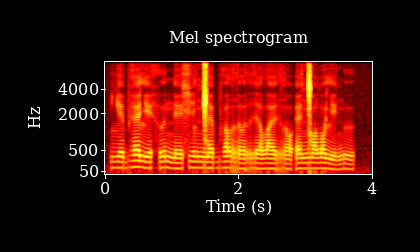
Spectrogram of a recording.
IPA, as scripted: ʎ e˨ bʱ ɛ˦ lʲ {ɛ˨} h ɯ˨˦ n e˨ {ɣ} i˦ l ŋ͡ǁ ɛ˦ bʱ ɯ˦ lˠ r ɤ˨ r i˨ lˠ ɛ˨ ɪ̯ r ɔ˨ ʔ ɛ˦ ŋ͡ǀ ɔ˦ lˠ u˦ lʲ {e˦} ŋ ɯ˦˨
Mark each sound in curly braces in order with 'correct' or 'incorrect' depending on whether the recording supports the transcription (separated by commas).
incorrect, incorrect, incorrect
